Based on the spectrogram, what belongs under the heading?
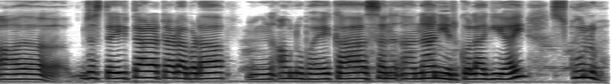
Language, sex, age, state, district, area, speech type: Nepali, female, 45-60, West Bengal, Darjeeling, rural, spontaneous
